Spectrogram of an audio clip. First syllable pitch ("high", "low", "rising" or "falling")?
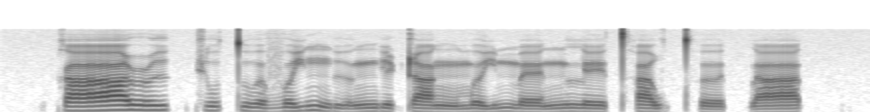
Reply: rising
